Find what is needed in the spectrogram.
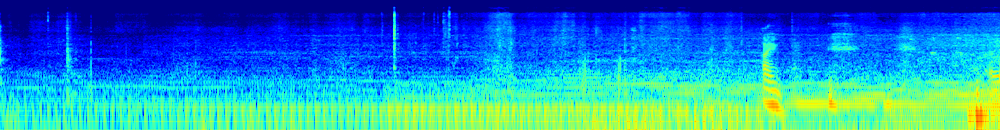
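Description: Motorcycle engine idling with the bike at a standstill, a steady low even putter that slowly grows a little louder.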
